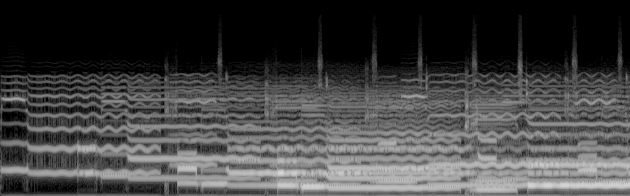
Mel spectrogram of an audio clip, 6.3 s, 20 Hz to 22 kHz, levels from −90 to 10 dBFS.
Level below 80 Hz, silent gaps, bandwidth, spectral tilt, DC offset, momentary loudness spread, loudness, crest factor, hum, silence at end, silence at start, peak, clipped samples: -60 dBFS; none; 6.4 kHz; -8.5 dB/octave; 0.8%; 12 LU; -15 LUFS; 14 dB; none; 0 s; 0 s; 0 dBFS; under 0.1%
